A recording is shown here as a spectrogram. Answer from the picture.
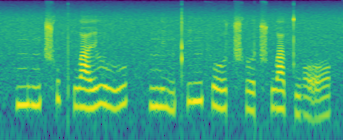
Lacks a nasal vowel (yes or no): yes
